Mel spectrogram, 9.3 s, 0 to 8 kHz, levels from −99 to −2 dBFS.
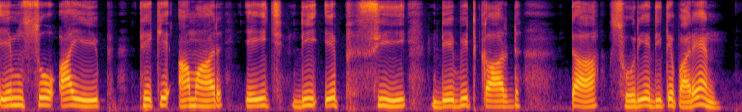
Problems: constant background noise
